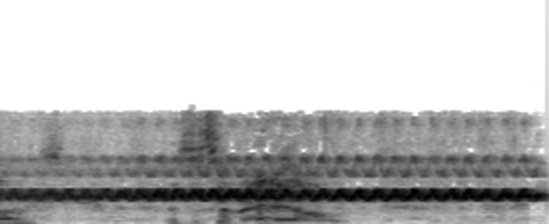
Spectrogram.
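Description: A loud, high, rapidly warbling electronic alarm tone, set off as a tornado warning comes in. A voice calls out over it about a second and a half in, and the tone cuts off suddenly at the end.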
